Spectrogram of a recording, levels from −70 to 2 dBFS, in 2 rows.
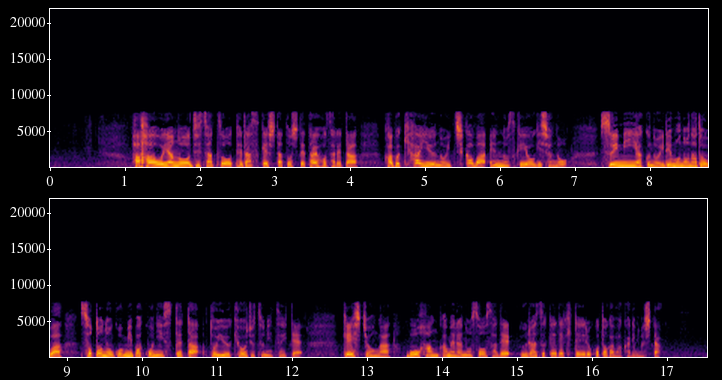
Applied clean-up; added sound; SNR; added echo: none; none; none; none.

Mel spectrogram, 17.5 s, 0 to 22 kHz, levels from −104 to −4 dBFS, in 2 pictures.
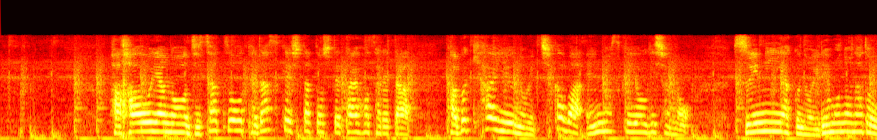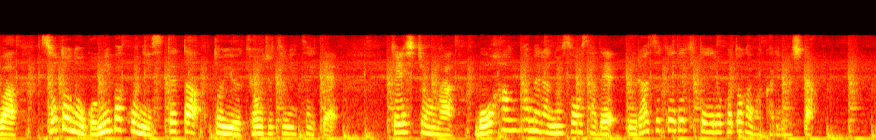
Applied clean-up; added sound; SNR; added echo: none; Drum kit; 14 dB; reverberation time 0.2 s.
